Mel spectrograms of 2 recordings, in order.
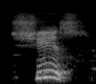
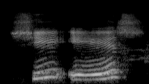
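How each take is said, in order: First: The two words merge into one syllable. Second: Both words are said fully and separately. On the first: "The short form" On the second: "She is menjadi she's"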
